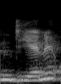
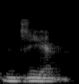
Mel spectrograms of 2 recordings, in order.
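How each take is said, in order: First: Ndiene with a final "neh" syllable; final E sounded. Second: Ndiene cut to end on the N; final E silent. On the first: Teacher checking a student's name, Ndiene with its last E sounded. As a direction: say Ndiene in three syllables, ending on an open "eh". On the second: Teacher offering another reading of a student's name, Ndiene with silent final E. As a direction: say Ndiene with no vowel after the last N. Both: Shown as a demonstration. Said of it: "hope I'm saying your name correctly".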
